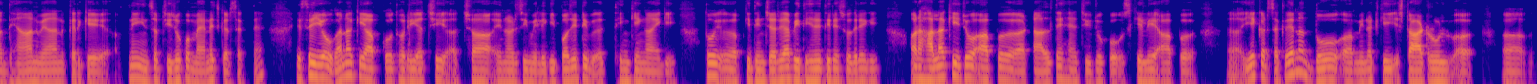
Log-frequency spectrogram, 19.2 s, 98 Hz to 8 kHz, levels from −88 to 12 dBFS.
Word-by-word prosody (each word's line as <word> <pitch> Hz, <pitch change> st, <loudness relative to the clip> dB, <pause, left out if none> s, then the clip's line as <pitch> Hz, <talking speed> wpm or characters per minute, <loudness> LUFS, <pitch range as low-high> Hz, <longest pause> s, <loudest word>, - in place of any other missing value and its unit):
ध्यान-व्यान 100 Hz, +1 st, 0 dB
करके 95 Hz, 0 st, 0 dB
अपनी 130 Hz, 0 st, -4 dB
इन 110 Hz, -, 0 dB
सब 120 Hz, -, -1 dB
चीज़ 110 Hz, +1 st, +2 dB
को 115 Hz, -, 0 dB
मैनेज 105 Hz, +3 st, -1 dB
कर 95 Hz, -3 st, -2 dB
सकते -, -, -9 dB
हैं, -, -, -9 dB, 0.4 s
इससे 150 Hz, +5 st, +3 dB
ये 140 Hz, -1 st, +6 dB
होगा 110 Hz, -6 st, +3 dB
ना 155 Hz, +5 st, +3 dB
कि 135 Hz, -, +3 dB
आपको 110 Hz, 0 st, -3 dB
थोड़ी 110 Hz, 0 st, 0 dB
अच्छी 115 Hz, +2 st, -2 dB, 0.2 s
अच्छा 105 Hz, -1 st, -1 dB, 0.2 s
एनर्जी 100 Hz, 0 st, -2 dB
मिलेगी 100 Hz, +1 st, -2 dB
पॉजिटिव 115 Hz, -2 st, 0 dB, 0.2 s
थिंकिंग 105 Hz, -1 st, -2 dB
आएगी, 95 Hz, -2 st, -3 dB, 0.4 s
तो 150 Hz, 0 st, +4 dB
य -, -, +1 dB, 0.2 s
आपकी 105 Hz, +3 st, -2 dB
दिनचर्या 110 Hz, +2 st, +3 dB
भी 120 Hz, -1 st, +4 dB
धीरे-धीरे 110 Hz, +1 st, +1 dB
सुधरेगी। 110 Hz, +1 st, -3 dB, 0.4 s
और 125 Hz, -, +5 dB
हालाँकि 125 Hz, +5 st, +5 dB
जो 135 Hz, -1 st, +3 dB
आप 120 Hz, -1 st, +3 dB, 0.5 s
टालते 100 Hz, +4 st, +1 dB
हैं 105 Hz, -, -3 dB
चीज़ों 105 Hz, 0 st, -5 dB
को 100 Hz, -, -4 dB
उसके 110 Hz, -, -4 dB
लिए 105 Hz, +1 st, +1 dB
आप 100 Hz, -, -5 dB, 0.6 s
अ, -, -, -6 dB
ये 130 Hz, +5 st, +3 dB
कर 145 Hz, -, +1 dB
सकते 110 Hz, +6 st, -3 dB
हैं 170 Hz, -, +6 dB
ना 190 Hz, +1 st, 0 dB
2 115 Hz, -6 st, -1 dB
अ, 105 Hz, -1 st, -2 dB
मिनट 105 Hz, +1 st, -3 dB
की 110 Hz, 0 st, 0 dB
स्टार्ट 105 Hz, 0 st, +6 dB
रूल 105 Hz, -1 st, +1 dB
अ -, -, -1 dB, 0.5 s
अ, 95 Hz, -1 st, -4 dB
110 Hz, 180 wpm, -24 LUFS, 100-115 Hz, 0.6 s, ये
